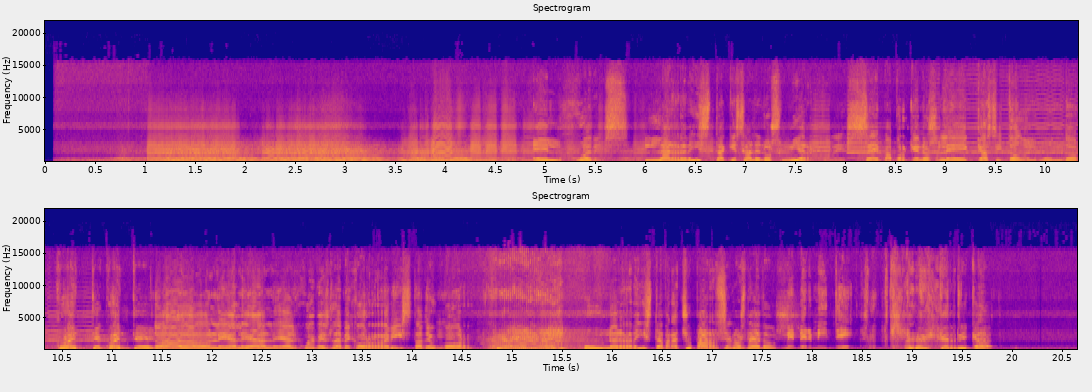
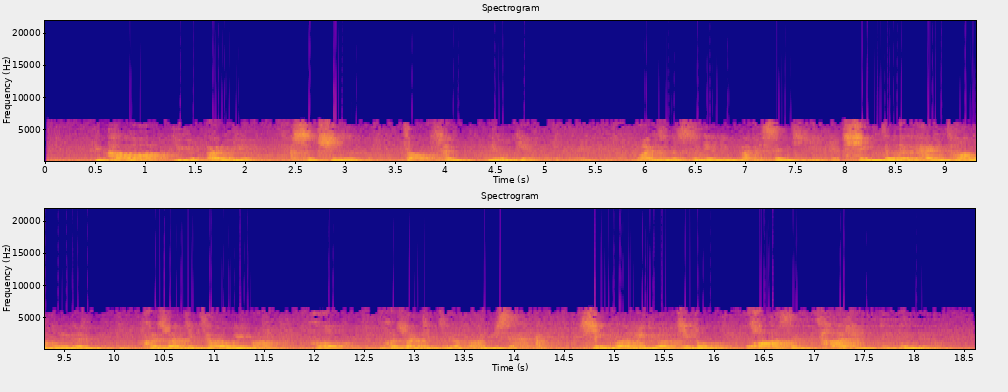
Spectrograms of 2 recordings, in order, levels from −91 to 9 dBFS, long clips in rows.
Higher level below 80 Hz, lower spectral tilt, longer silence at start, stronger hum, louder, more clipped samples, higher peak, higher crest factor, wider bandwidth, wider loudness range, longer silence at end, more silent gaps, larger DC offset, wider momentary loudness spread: second, -56 dBFS vs -26 dBFS; second, -2 dB/octave vs -7.5 dB/octave; about the same, 0.1 s vs 0 s; neither; second, -18 LUFS vs -10 LUFS; second, under 0.1% vs 0.2%; second, -6 dBFS vs 0 dBFS; about the same, 14 dB vs 10 dB; first, 17 kHz vs 6.8 kHz; about the same, 2 LU vs 3 LU; first, 0.15 s vs 0 s; neither; neither; second, 6 LU vs 9 LU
